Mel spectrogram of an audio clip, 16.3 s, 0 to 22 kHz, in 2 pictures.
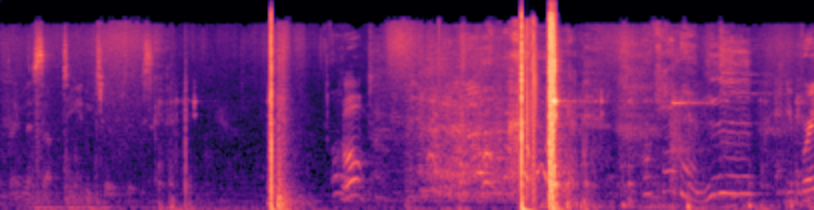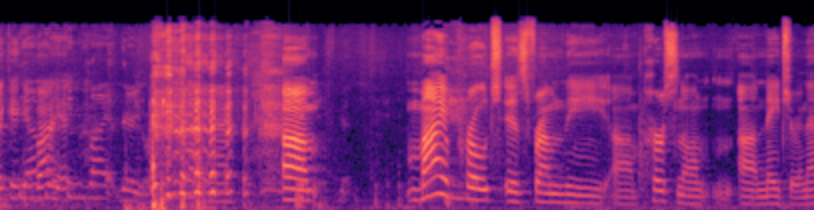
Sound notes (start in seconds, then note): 4.1 audience laughing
